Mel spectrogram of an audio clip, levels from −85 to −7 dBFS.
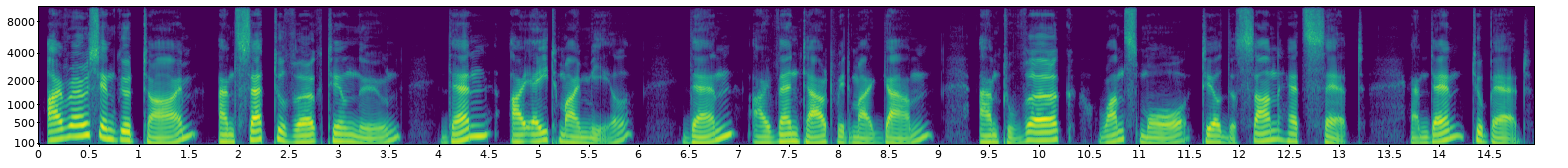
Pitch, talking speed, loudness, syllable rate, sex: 130 Hz, 150 wpm, -18 LUFS, 3.1 syllables/s, male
